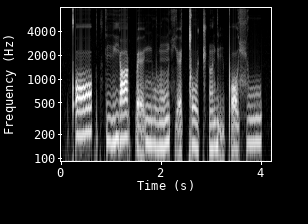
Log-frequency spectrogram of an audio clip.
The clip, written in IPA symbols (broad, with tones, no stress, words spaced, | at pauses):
kʼɔ˦˥ | t͡sʼi˧˩˧jɑ˦˥k͡pɛ̰˧˩˧ ɲu˨˩lũ˩˧çɛ̰˩˧ ǀo˨˩t͡ʃʼə̃˧˩˧ɗḭ˨˩pʼɔ̰˦˥ ɕu˦˥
